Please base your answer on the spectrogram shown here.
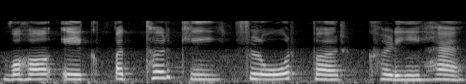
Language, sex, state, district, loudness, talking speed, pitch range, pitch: Hindi, female, Punjab, Fazilka, -15 LUFS, 105 wpm, 225-240 Hz, 235 Hz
